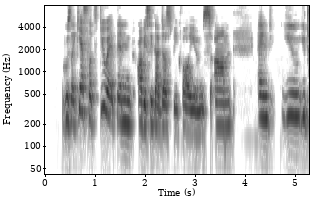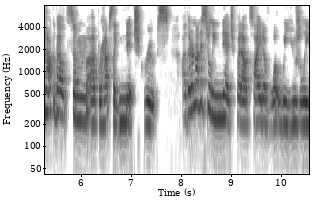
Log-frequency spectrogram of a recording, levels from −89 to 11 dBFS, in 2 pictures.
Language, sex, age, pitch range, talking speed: English, female, 30-49, 190-245 Hz, 205 wpm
